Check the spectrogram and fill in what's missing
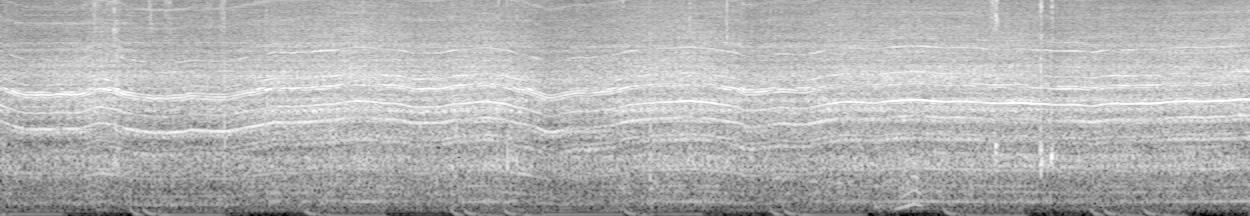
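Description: An electric meat grinder mincing pork and beef whines steadily at close range, its motor drone loud and continuous with faint pitch dips as it works through the meat, nobody talking.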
